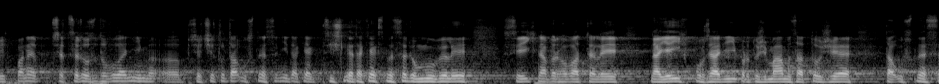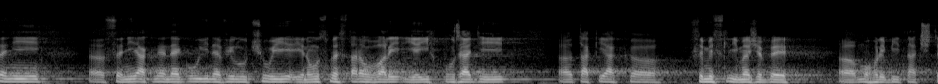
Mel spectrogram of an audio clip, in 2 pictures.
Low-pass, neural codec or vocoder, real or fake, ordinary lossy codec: 10.8 kHz; none; real; AAC, 96 kbps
